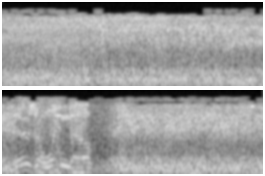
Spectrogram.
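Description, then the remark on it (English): A combine harvester engine roars steadily and loudly with its door opened while it heads back to the barn, a dense, unbroken mechanical rumble filling the whole clip, with a man's voice briefly speaking over it partway through. “Can you open the door so we can hear your combine?”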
